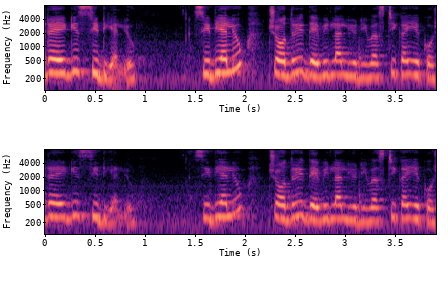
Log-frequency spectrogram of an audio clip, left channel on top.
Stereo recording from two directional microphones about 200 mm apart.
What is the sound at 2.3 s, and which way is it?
A woman's voice, 20° left (ahead or behind).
